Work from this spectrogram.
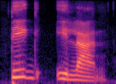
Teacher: So tig ilan, when there's a hyphen in it, you have to have that glottal stop.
